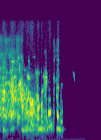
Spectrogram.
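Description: Aircraft passengers laughing together. The sound cuts off abruptly about a second in, leaving dead silence.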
